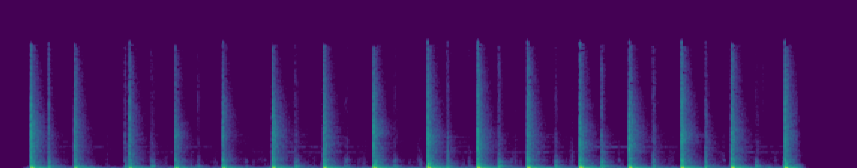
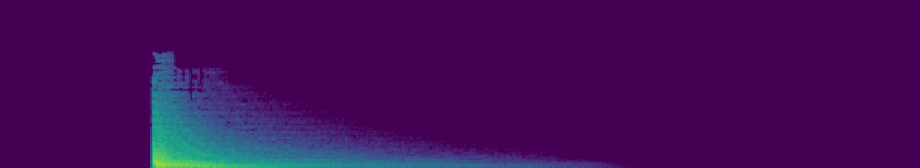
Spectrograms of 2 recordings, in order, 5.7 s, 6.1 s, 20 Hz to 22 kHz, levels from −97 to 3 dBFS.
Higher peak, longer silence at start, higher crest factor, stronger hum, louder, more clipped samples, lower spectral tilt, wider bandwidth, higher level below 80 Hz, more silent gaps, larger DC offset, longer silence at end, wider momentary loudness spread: second, -8 dBFS vs 0 dBFS; second, 0.2 s vs 1 s; second, 20 dB vs 26 dB; neither; second, -31 LUFS vs -20 LUFS; neither; first, -7 dB/octave vs -5 dB/octave; about the same, 13.5 kHz vs 13 kHz; first, -34 dBFS vs -46 dBFS; neither; neither; second, 0.4 s vs 4.05 s; second, 12 LU vs 22 LU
